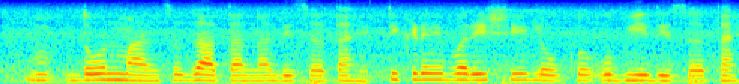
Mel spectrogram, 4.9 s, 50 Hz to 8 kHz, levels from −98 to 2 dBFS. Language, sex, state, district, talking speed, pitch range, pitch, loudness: Marathi, female, Maharashtra, Nagpur, 145 wpm, 185-210 Hz, 195 Hz, -26 LUFS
